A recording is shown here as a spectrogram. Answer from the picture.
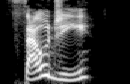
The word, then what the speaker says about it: Saúde: Or should I say Saúde? That's how you say it in Portugal, which is what we're tasting from tonight.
